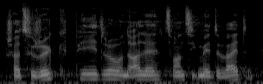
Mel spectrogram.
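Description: A young man telling a personal story live to an audience, animated and often ending sentences with a questioning tag. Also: mid-range voice, brisk. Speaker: storyteller on stage. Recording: reverberant hall.

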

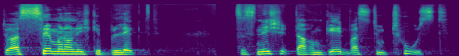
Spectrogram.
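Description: A fairly high-voiced man, blunt and direct. He drops to near-whispers and then climbs into loud, emphatic calls. His voice rings with the long reverb of a church hall. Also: normal speed. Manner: direct, swinging between hushed and loud emphatic preaching. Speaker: pastor. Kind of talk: sermon.

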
